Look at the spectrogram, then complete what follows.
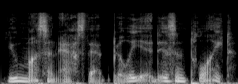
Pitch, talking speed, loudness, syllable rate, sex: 140 Hz, 200 wpm, -20 LUFS, 4.9 syllables/s, male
